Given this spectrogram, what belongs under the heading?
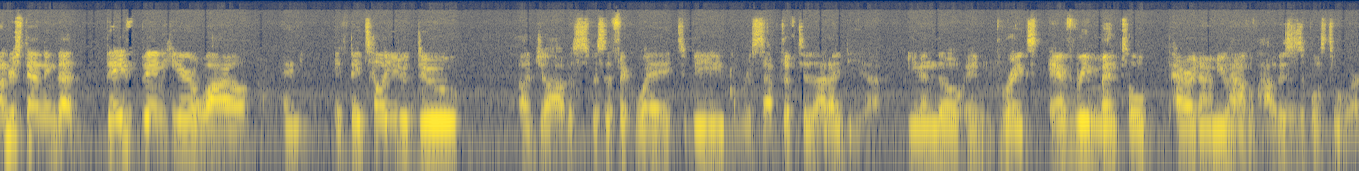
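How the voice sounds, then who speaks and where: At a moderate pace, a man with a fairly high pitch talks with ordinary pitch variation and big swings in loudness. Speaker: software developer and studio co-founder. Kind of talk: Q&A talk to students. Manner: casual, filler-heavy.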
